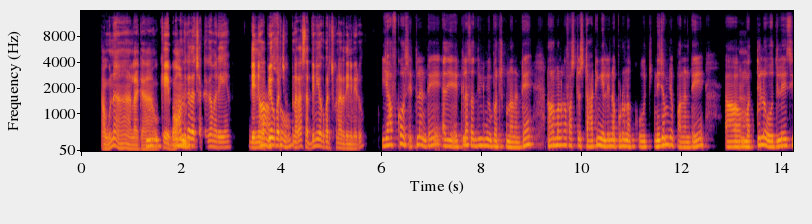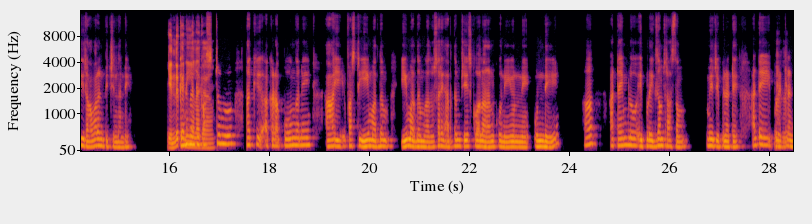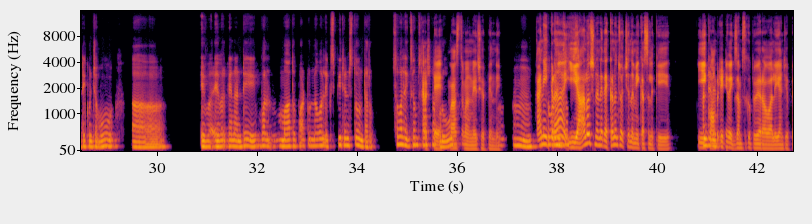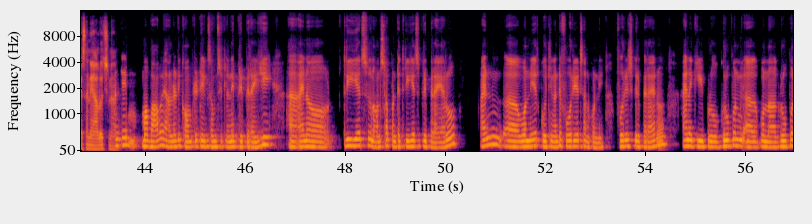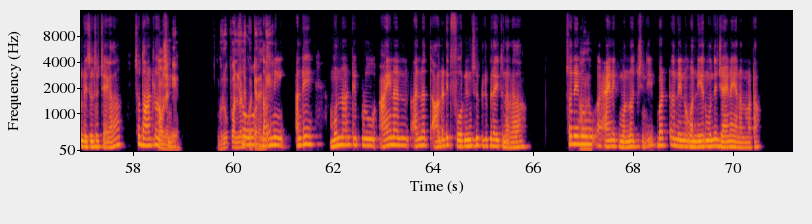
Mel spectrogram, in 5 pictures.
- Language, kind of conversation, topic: Telugu, podcast, నువ్వు విఫలమైనప్పుడు నీకు నిజంగా ఏం అనిపిస్తుంది?
- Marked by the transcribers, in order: other background noise; in English: "సో"; in English: "అఫ్ కోర్స్"; in English: "నార్మల్‌గా ఫస్ట్ స్టార్టింగ్"; in English: "ఫస్ట్"; in English: "ఎగ్జామ్స్"; in English: "ఎక్స్పీరియన్స్‌తో"; in English: "సో"; in English: "ఎగ్జామ్స్"; in English: "సో"; in English: "ఎగ్జామ్స్"; in English: "కాంపెటిటివ్ ఎగ్జామ్స్‌కి ప్రిపేర్"; in English: "ఆల్రెడీ కాంపిటేటివ్ ఎగ్జామ్స్"; in English: "ప్రిపేర్"; in English: "త్రీ ఇయర్స్ నాన్ స్టాప్"; in English: "త్రీ ఇయర్స్ ప్రిపేర్"; in English: "అండ్"; in English: "వన్ ఇయర్ కోచింగ్"; in English: "ఫోర్ ఇయర్స్"; in English: "ఫోర్ ఇయర్స్ ప్రిపేర్"; in English: "రిజల్ట్స్"; in English: "సో"; in English: "సో"; in English: "ప్రిపేర్"; in English: "సో"; in English: "బట్"; in English: "వన్ ఇయర్"; in English: "జాయిన్"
